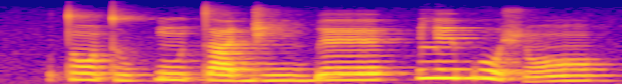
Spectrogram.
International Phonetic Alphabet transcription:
t ɔ̃˧ t u˨ k͡p ũ˧ t a˧ d͡ʒ ĩ˧ ɡ͡b ɛ˦ | l e˦ b o˦˨ ʃ ɔ̃˨˦

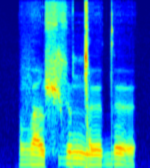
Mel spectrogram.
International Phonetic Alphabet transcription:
v a ʂ z ʊ ŋ͡ǀ ə d̪ ə

